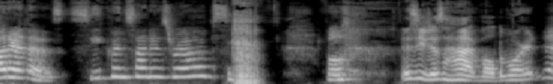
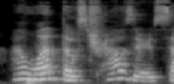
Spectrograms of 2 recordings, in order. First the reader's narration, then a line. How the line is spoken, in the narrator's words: sighed Reunited Remus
